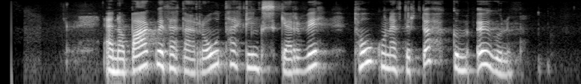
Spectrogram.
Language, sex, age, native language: Icelandic, female, 30-39, Icelandic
